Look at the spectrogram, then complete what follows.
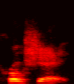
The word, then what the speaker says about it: Crochet: what's that guy's name is it crochet or croquet or whatever I've heard him pronounce it Garrett crochet okay also I've also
